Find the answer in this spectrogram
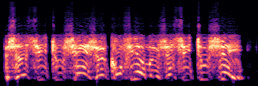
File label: aircraft destroyed mood low, speech fr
